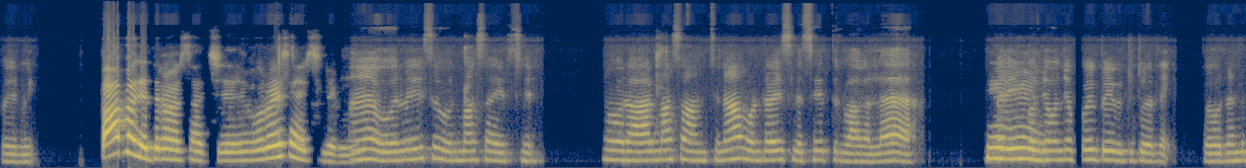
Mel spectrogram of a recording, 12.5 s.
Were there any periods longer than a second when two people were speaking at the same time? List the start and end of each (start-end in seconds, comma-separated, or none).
none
